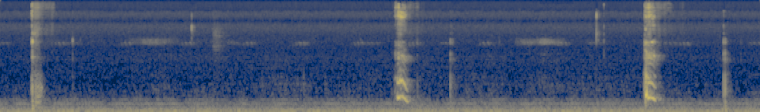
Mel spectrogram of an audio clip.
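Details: Sunday hiccups that started from nowhere, brief but intense: sharp hiccups, about four in eleven seconds at uneven intervals, over quiet room noise.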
